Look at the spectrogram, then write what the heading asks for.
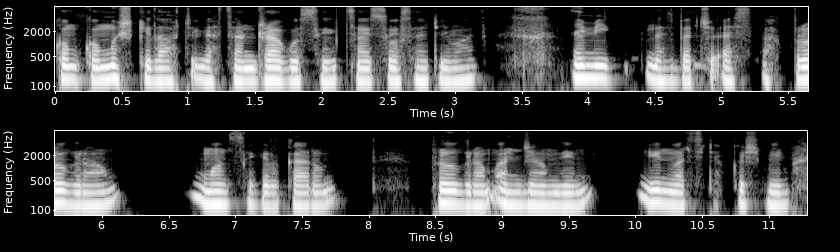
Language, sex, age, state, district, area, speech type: Kashmiri, male, 30-45, Jammu and Kashmir, Kupwara, rural, spontaneous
